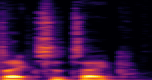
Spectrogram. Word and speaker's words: Exotek: the uh hexatech parts i think it's pronounced exotec not sure if it's meant to be a take on exotic but it's spelt exotec so the only parts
